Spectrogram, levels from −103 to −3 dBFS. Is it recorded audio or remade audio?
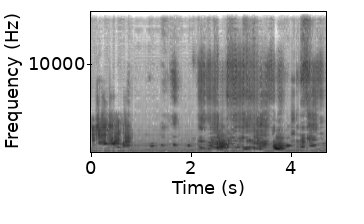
remade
